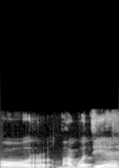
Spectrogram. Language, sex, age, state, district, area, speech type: Hindi, male, 45-60, Madhya Pradesh, Ujjain, urban, spontaneous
